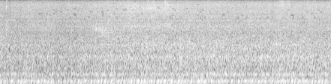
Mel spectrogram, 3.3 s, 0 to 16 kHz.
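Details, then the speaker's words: Mercedes-Benz that had misfire codes P0300, P2090 and P0353 and an unstable engine, idling after repair while warming up: even, low rumble at about 2.5 pulses a second with no stumble. Normal smooth idle. "pero ya el carro está trabajando pues de maravilla como lo escuchando"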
